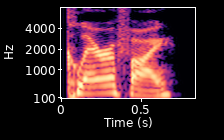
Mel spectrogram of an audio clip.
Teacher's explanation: Stress is on the first syllable. Clarify, not clarify.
